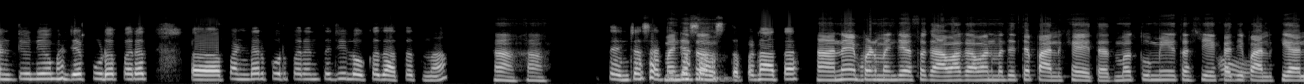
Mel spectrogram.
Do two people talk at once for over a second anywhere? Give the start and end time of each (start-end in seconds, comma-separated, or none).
none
